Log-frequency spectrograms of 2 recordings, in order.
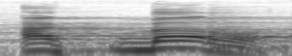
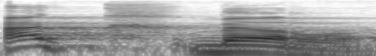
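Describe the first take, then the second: First: The k is closed without an audible breath. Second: The k is released with an audible breath. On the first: The speaker calls it wrong. "ശക്തി എന്ന് പറഞ്ഞതുപോലെ അക്ബർ പറഞ്ഞാൽ പോരാ" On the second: The speaker calls it right. "അക് അക് കേൾക്കില്ലേ? അക് അത് വേണം"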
